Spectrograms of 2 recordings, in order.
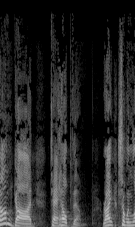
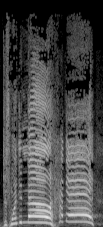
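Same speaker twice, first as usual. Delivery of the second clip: put-on very high, loud shouted child voice; a small girl bursting with joy; excited little girl; 12 semitones higher, 15 dB louder than usual. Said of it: "has run up to me and said".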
